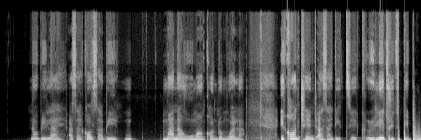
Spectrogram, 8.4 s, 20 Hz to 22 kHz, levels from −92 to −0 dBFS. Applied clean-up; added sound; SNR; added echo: none; none; none; none.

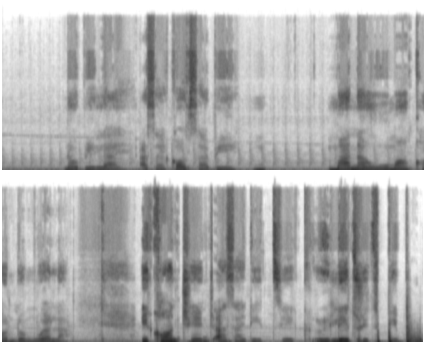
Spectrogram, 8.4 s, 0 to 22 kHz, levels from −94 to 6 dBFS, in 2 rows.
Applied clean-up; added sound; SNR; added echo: none; Engine; 14 dB; none.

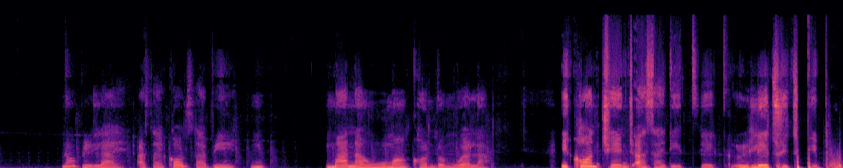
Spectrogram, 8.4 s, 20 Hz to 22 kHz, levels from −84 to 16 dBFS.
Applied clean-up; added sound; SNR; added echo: neural mask model RNNoise.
